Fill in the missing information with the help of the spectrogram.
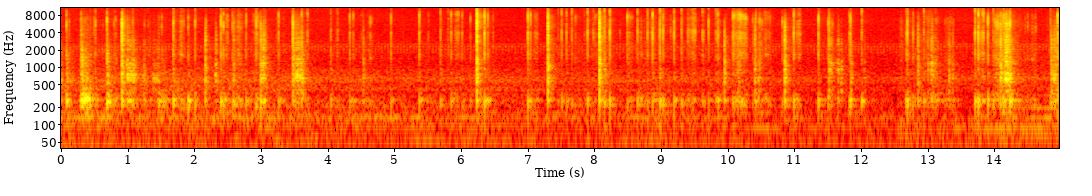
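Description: Long red stiletto nails click and tap rapidly against a flat, solid dark grey chalkboard surface. The sound is a dense, irregular patter of short, bright clicks that die away almost instantly, over a faint low hum.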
